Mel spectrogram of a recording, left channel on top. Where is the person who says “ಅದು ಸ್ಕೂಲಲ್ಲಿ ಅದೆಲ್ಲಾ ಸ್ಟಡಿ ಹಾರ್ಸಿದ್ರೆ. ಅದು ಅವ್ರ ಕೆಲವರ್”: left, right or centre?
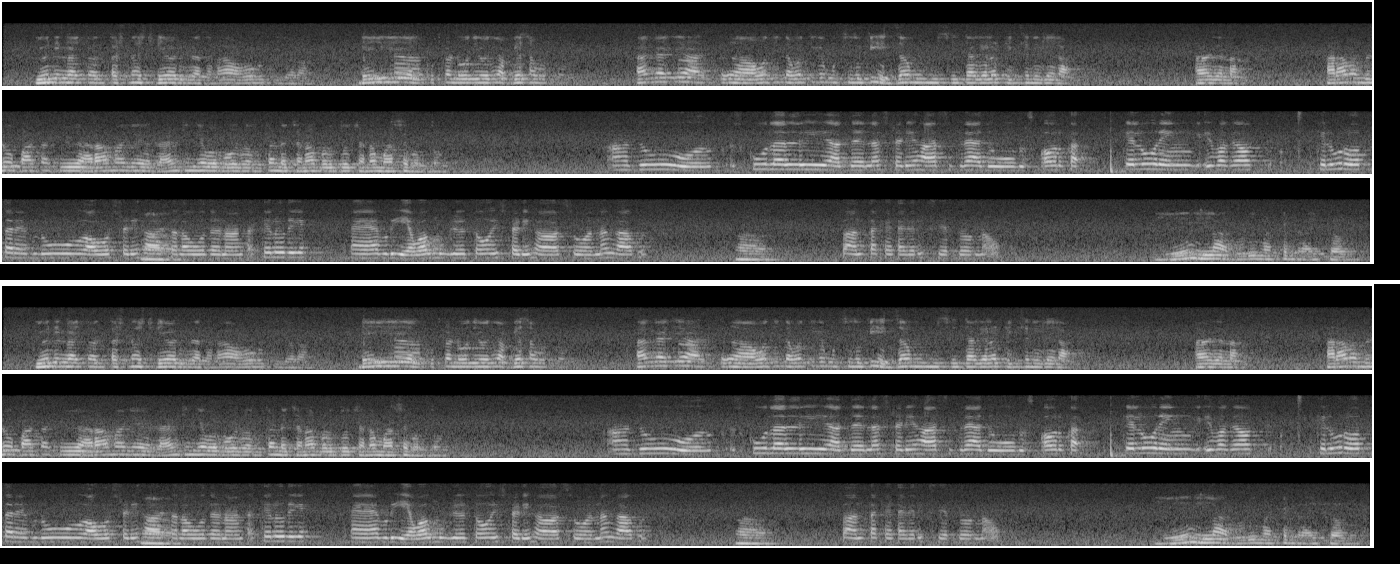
Left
